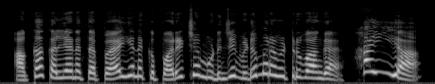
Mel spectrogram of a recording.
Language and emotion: Tamil, happy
